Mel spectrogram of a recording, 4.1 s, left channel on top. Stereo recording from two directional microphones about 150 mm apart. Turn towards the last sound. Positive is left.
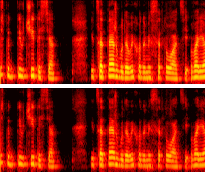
turn(degrees=40)  # may be behind; listen again after turning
